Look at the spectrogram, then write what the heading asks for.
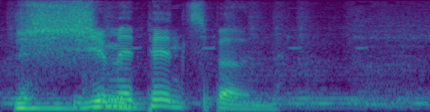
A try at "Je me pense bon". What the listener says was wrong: What are you doing? No, you're just adding way too much like nose to it. It's just je me pense bon.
